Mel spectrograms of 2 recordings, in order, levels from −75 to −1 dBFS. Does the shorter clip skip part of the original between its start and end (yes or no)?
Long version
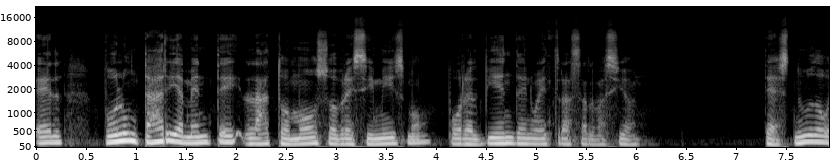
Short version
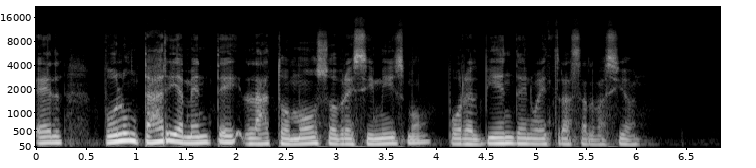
no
